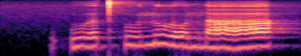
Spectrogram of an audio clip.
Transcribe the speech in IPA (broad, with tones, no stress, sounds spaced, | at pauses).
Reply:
ʔ u˩˧ ə̯ t̪ʰ u˧˥ n l o˧ n aː˩˧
